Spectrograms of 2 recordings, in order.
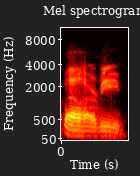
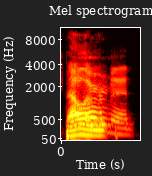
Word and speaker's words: Bellarmine: Okay, so I was corrected on my pronunciation. – Yeah, I seen that. Yes. I was like, oh, it's not Bellarmine. – Yes. – It's Bellarmine.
